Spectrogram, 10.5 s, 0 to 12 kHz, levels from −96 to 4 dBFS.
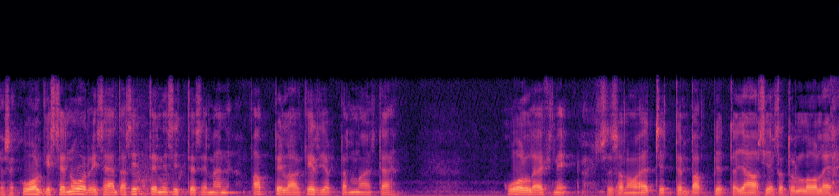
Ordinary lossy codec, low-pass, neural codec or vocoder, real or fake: none; 7.2 kHz; codec, 16 kHz, 4 kbps, FunCodec, trained on Chinese and English, 50 frames a second; fake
